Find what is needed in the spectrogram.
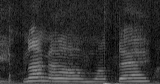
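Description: A small child singing a repetitive chanted rhyme in two drawn-out, high-pitched phrases, with a thump between them a little past halfway.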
